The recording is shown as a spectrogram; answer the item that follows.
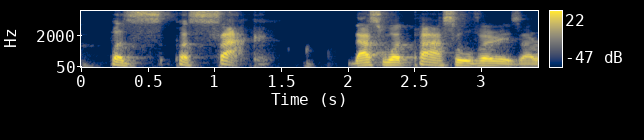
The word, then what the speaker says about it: Pesach: Pesach is Passover, like Kazakh or Kamawar. It's not K. It's that K sound. What somebody who is uneducated would say ch. They would say cha, right? Because they're uneducated. It's K. Pesach.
